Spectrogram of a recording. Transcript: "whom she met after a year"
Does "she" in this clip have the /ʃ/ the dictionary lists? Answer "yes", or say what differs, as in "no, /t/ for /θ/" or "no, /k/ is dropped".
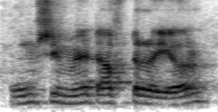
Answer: no, /s/ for /ʃ/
